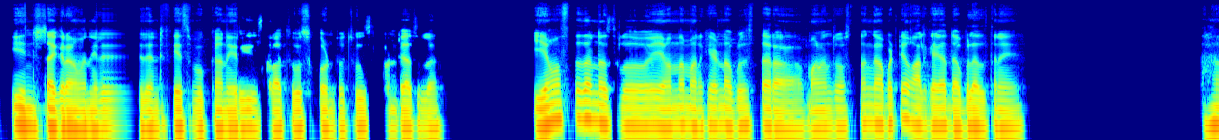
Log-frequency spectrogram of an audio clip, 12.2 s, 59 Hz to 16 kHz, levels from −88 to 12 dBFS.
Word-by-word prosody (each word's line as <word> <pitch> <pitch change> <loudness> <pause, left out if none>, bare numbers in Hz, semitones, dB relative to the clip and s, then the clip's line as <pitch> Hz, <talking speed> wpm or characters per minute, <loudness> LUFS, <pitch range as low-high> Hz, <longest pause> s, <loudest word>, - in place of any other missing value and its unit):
ఈ - - +3
ఇన్‌స్టాగ్రామని 95 -2 +3
లేదంటే 100 0 -3
ఫేస్‌బుకని 100 -1 0
రీల్స్ 100 0 -1
అలా 95 -1 +2
చూసుకుంటూ, 95 -1 -2
చూసుకుంటే 100 -1 -4
అసలు 95 -2 -3 1.1
ఏమొస్తుందండసలు? 120 -3 +2 0.3
ఏమన్నా 105 +2 +1
మనకేమన్నా 105 +1 0
డబ్బులిస్తారా? 105 -2 0 0.3
మనం 100 0 0
జూస్తాం 105 +3 -4
కాబట్టే 115 +4 0
వాళ్ళకే 110 0 +1 0.2
డబ్బులెళ్తున్నాయి. 100 0 0 1.9
ఆ! - - -15
100 Hz, 95 wpm, -23 LUFS, 95-110 Hz, 1.9 s, ఈ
